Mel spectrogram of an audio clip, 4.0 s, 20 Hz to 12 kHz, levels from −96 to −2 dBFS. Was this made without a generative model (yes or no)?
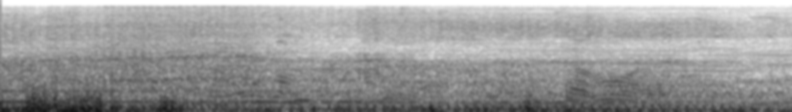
yes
